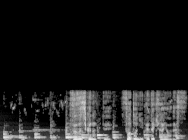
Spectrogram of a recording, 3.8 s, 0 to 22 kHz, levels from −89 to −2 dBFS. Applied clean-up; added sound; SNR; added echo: classical method spectral subtraction.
